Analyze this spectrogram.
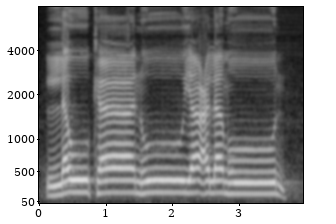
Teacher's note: واو ماقبل مضموم ہے، اس کے بعد سکون عارضی آ گیا، لہٰذا اس کو کہتے ہیں مد عارض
